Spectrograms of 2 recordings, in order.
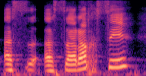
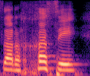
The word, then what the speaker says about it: as-Sarakhsi: And then the third scholar is Shamsul A'imma Muhammad ibn Ahmad as-Sarakhsi, and Mullah Fazlur Rahman says that you can also pronounce it as Sarkhasi.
